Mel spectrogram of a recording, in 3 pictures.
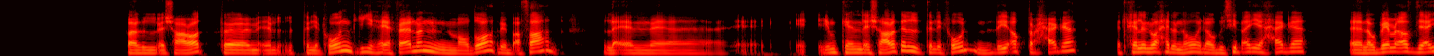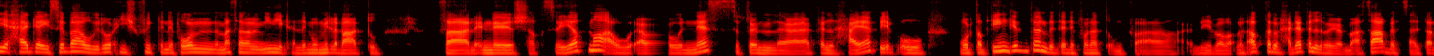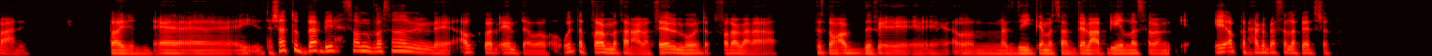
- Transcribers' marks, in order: in English: "game"
- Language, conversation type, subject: Arabic, advice, ليه بقيت بتشتت ومش قادر أستمتع بالأفلام والمزيكا والكتب في البيت؟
